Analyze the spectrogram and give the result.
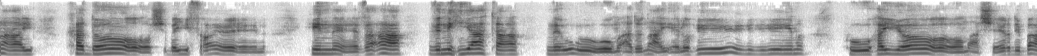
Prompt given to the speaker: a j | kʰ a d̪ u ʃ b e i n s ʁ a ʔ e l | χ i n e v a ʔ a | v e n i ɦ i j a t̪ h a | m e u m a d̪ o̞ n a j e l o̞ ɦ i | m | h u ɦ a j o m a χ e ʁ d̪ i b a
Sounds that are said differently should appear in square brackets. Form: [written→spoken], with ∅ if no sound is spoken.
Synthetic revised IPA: a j | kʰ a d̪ [u→o] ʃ b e i [n→∅] s ʁ a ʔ e l | [χ→h] i n e v a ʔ a | v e n i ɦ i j a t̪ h a | [m→n] e u m a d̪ o̞ n a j e l o̞ ɦ i | m | h u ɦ a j o m a [χ→ʃ] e ʁ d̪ i b a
